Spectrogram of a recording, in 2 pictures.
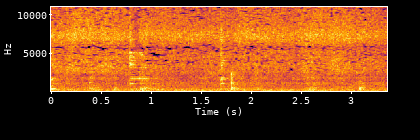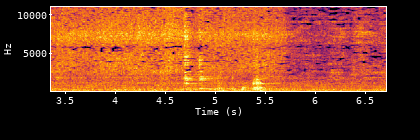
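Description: Onion-tomato masala with ginger-garlic paste sizzling in hot oil in a metal pot while a metal spoon stirs it, scraping the pot a few times. The sizzle fades near the end.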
